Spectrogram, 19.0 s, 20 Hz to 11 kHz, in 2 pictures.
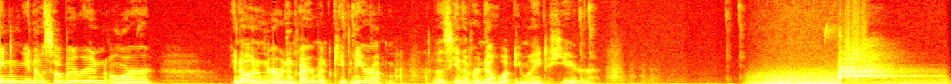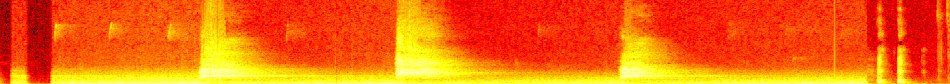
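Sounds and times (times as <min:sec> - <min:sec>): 
speech: 0:00.0 - 0:06.3, 0:07.4 - 0:07.8
steady background noise: 0:02.2 - 0:18.9
red fox hoarse screams calling for mates: 0:08.4 - 0:09.4, 0:11.5 - 0:12.6, 0:13.4 - 0:14.6, 0:15.7 - 0:16.7.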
